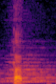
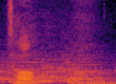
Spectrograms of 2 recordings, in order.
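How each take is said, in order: First: The syllable is cut off short and tight. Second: The syllable is left open and not cut off. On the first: The speaker calls it wrong. "Sounds like we're using our tongue tat" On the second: The speaker calls it right. "instead of ta"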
